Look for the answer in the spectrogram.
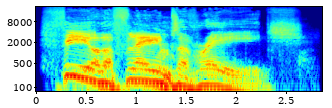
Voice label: chatter positive; frag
